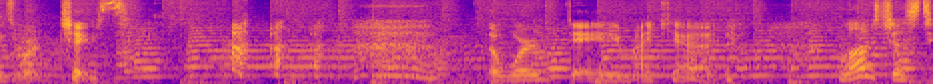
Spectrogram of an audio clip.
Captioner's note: laughs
